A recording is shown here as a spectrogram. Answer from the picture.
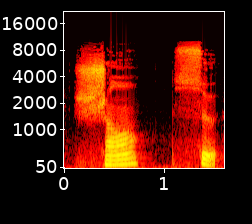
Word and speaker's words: chanceux: Final X not pronounced. And then remember, C, E, U will give you this se sound. Chanceux.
